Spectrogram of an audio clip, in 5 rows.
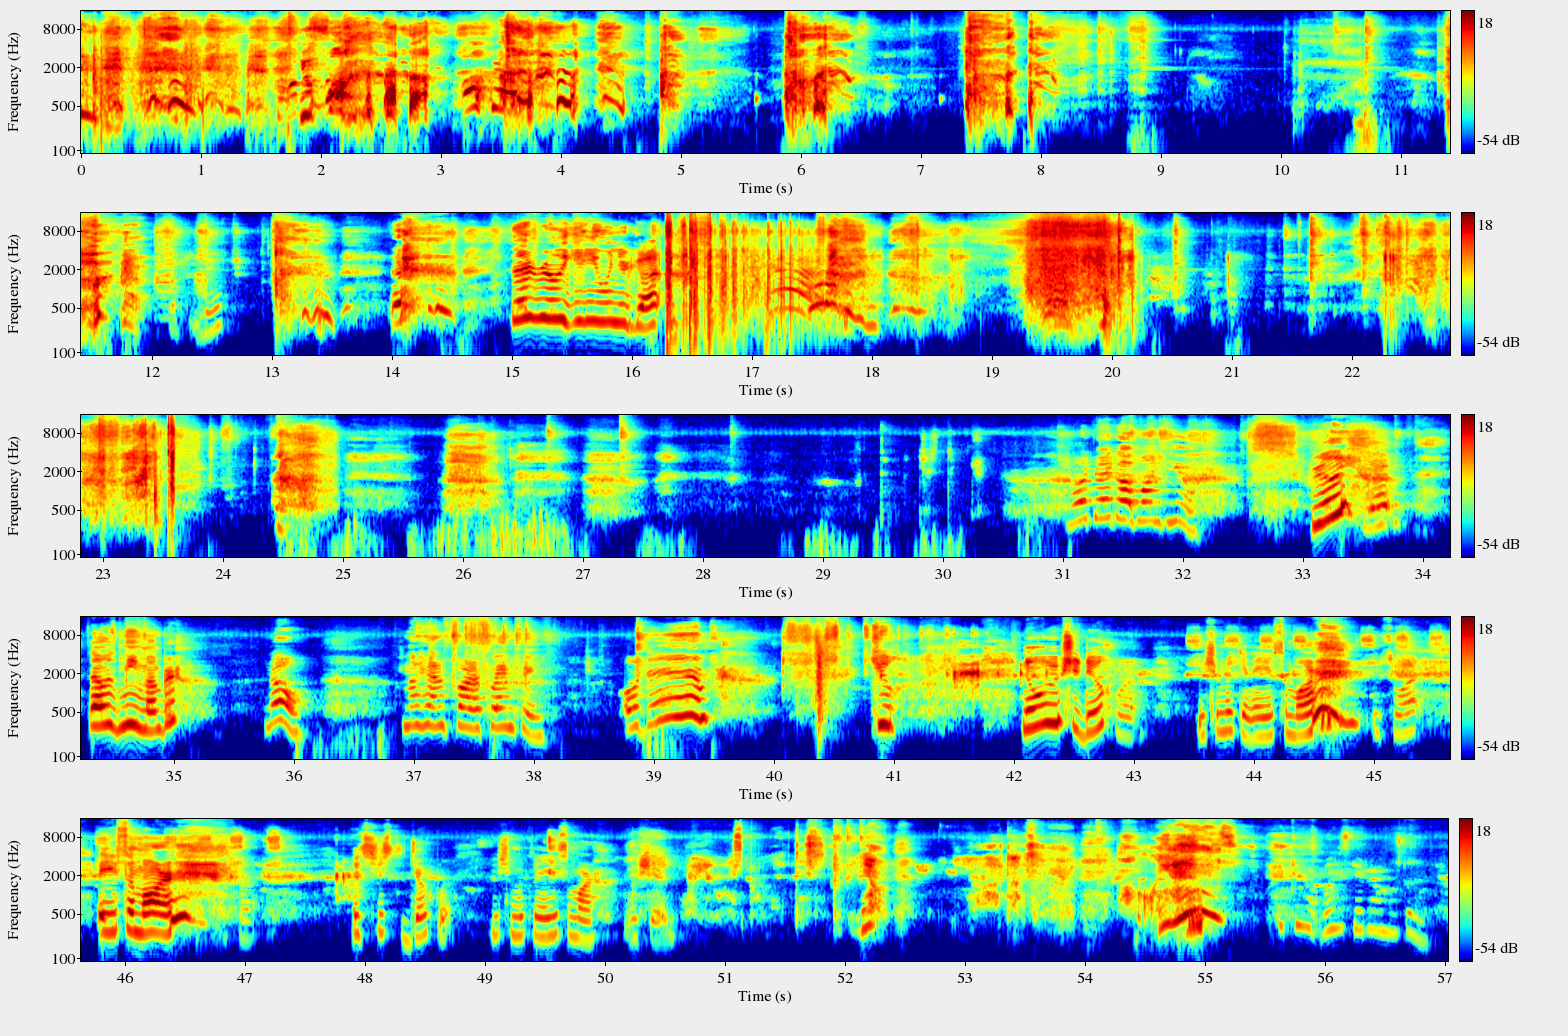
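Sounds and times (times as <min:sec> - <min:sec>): boy breathing heavily: 0:00.0 - 0:02.2, 0:13.4 - 0:15.0, 0:17.2 - 0:20.5, 0:24.4 - 0:28.2
person coughing: 0:03.5 - 0:05.3, 0:05.9 - 0:06.6, 0:07.4 - 0:08.3, 0:11.3 - 0:12.2, 0:13.0 - 0:14.5.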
